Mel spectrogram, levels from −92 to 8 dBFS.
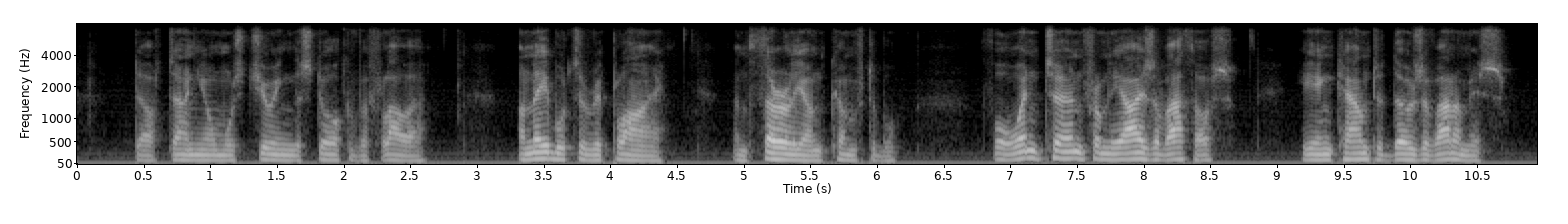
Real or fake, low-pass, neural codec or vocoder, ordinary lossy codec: real; 7.2 kHz; none; Opus, 32 kbps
